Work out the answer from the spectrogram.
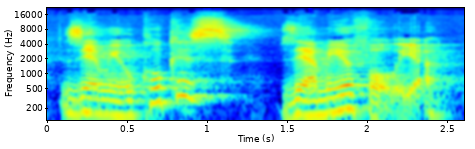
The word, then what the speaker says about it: Zamioculcas zamiifolia: now you have it put it all together zemiococus xamiafolia easy as that so this video doesn't last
